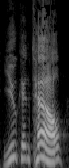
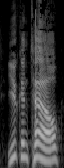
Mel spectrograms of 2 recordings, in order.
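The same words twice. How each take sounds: The two takes are said the same way.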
